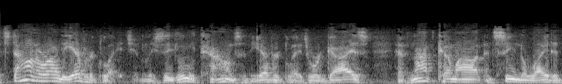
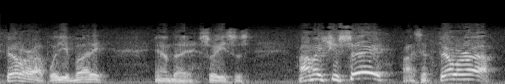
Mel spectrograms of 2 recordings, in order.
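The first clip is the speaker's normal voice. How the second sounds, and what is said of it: Put-on Southern US accent. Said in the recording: “when I get down below the Mason-Dixon line, I turn on my Mason-Dixon below the line accent”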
